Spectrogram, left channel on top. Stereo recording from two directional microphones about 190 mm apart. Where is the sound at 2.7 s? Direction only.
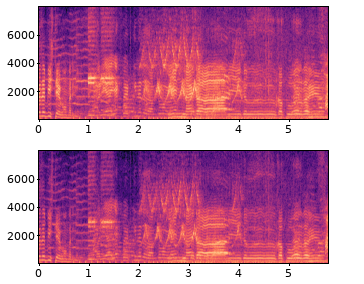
10° right (ahead or behind).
